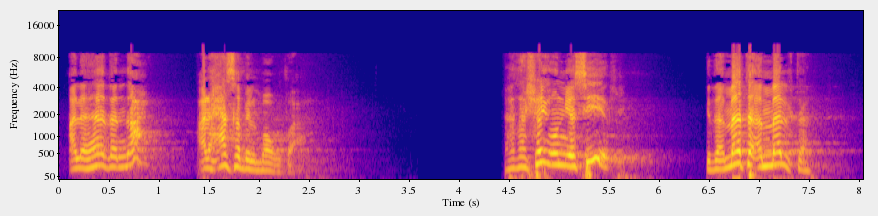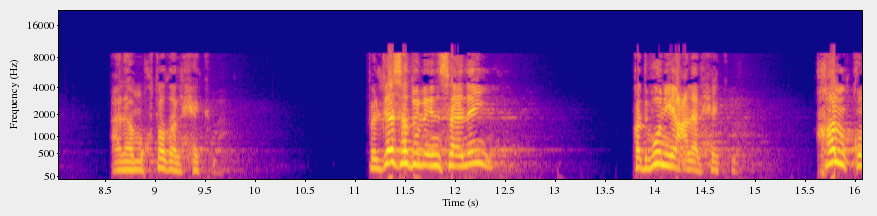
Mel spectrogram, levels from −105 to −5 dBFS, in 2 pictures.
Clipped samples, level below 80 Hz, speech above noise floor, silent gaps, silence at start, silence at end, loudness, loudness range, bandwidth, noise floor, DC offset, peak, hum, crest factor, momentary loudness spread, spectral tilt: 0.3%; -42 dBFS; 69 dB; 3.58-4.42 s, 10.62-11.10 s, 13.62-13.75 s; 0.1 s; 0 s; -13 LUFS; 9 LU; 11 kHz; -82 dBFS; under 0.1%; 0 dBFS; none; 16 dB; 19 LU; -3 dB/octave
